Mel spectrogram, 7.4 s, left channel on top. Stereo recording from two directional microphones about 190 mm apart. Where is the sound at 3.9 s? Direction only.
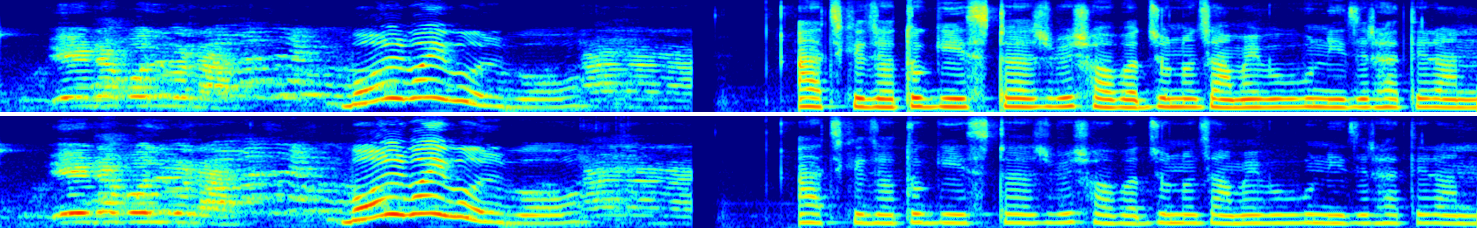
30° left (ahead or behind).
